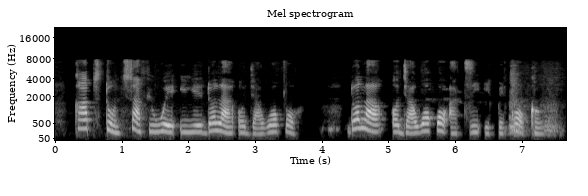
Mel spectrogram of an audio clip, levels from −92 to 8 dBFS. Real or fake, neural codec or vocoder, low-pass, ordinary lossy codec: real; none; none; none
